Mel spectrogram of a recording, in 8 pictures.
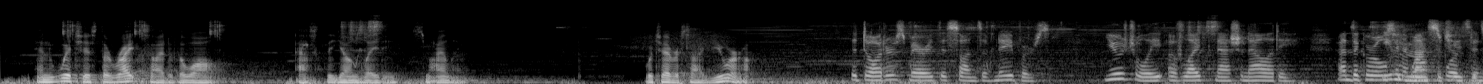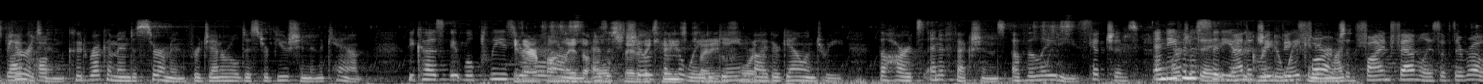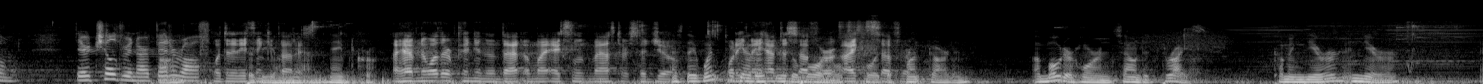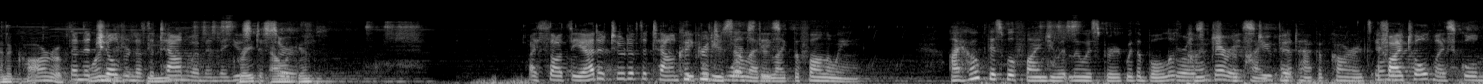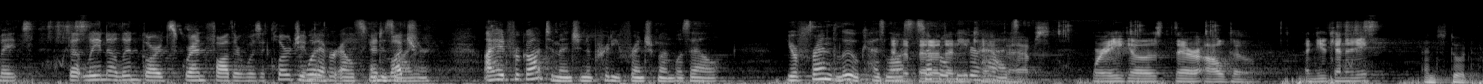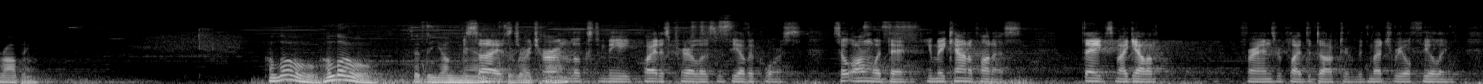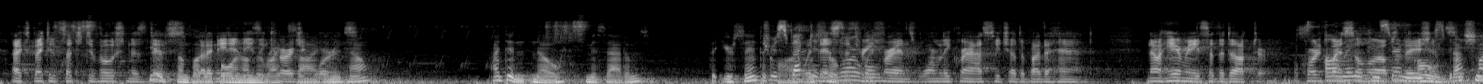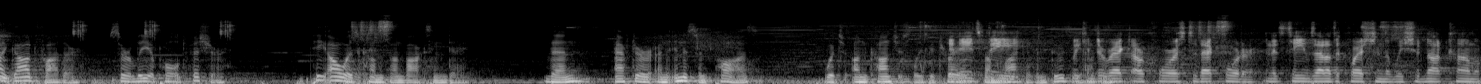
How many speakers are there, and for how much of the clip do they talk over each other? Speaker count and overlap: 4, about 25%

